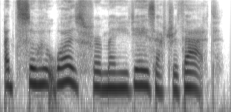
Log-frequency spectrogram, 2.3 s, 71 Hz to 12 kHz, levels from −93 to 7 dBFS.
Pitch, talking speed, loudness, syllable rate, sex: 225 Hz, 235 wpm, -16 LUFS, 5.1 syllables/s, female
